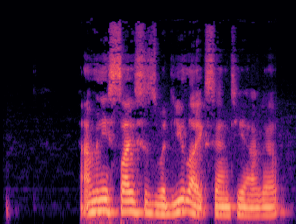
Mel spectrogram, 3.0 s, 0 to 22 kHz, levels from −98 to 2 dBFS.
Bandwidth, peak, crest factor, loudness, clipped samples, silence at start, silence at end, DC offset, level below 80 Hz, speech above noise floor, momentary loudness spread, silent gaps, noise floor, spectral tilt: 15.5 kHz; -2 dBFS; 16 dB; -18 LUFS; under 0.1%; 0.8 s; 0.1 s; under 0.1%; -54 dBFS; 58 dB; 5 LU; none; -76 dBFS; -6 dB/octave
